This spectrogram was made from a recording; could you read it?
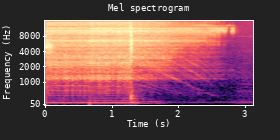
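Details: Vintage Elson watchmaker's lathe brushed motor, cleaned and rewired, first power-up via inline switch: high whine spins up, holds briefly, coasts down in falling pitch after switch-off; runs freely.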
